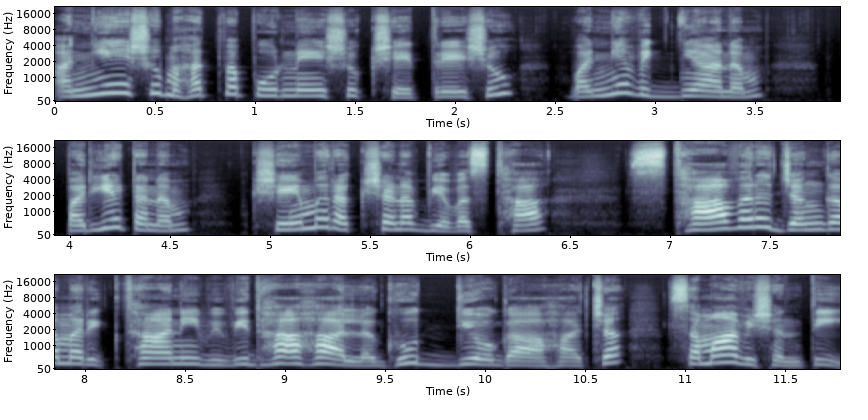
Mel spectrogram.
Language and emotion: Sanskrit, neutral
